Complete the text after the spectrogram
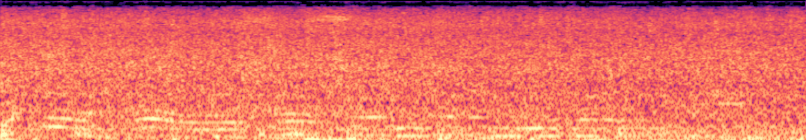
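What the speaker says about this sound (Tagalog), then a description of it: "Umulan guys." Steady rain falls in a continuous, even wash of patter that holds at moderate loudness throughout, with no distinct drops standing out and no clear voices over it.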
